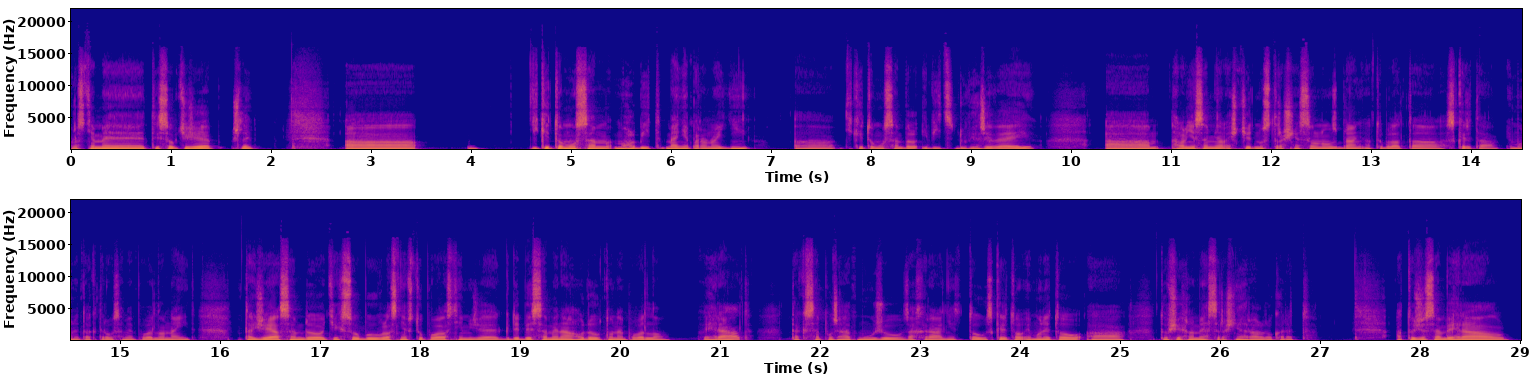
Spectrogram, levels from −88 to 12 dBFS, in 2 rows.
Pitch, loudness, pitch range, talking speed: 130 Hz, -26 LUFS, 120-135 Hz, 165 wpm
